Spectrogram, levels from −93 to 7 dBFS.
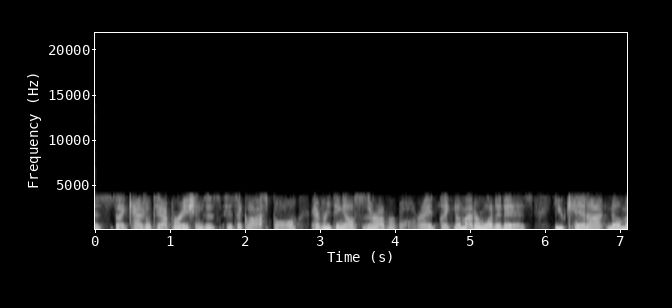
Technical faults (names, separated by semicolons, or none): AMR narrowband mobile codec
